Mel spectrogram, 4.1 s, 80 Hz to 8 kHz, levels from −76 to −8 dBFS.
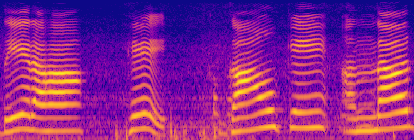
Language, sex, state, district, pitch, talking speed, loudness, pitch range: Hindi, female, Madhya Pradesh, Dhar, 300 Hz, 85 wpm, -13 LUFS, 275-330 Hz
